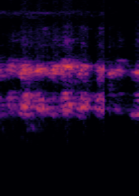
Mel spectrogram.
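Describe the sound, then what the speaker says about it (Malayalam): Frogs croak in a steady, continuous chorus of high trilling calls that carries on without a break, with no voices present. "തവള കരയുന്ന ശബ്ദമൊക്കെ ആണെങ്കിൽ ഒന്ന്"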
